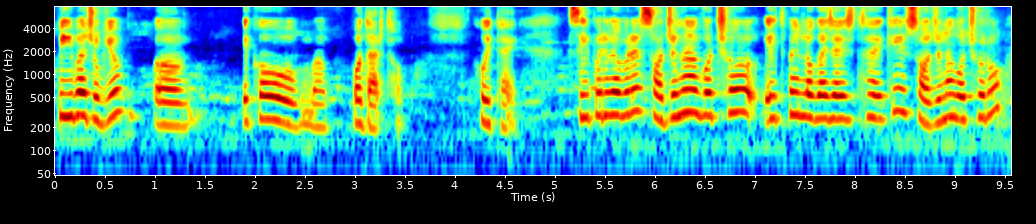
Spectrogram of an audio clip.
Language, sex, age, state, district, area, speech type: Odia, female, 18-30, Odisha, Cuttack, urban, spontaneous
